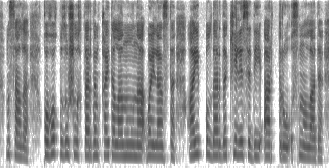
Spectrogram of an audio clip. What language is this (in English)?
Kazakh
